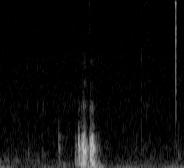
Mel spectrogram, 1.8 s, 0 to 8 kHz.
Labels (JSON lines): {"label": "biophony, low growl", "recorder": "SoundTrap 300"}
